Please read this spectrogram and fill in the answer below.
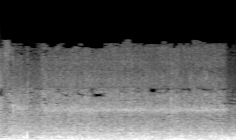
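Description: Background music mixed with a steady, loud rushing noise.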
